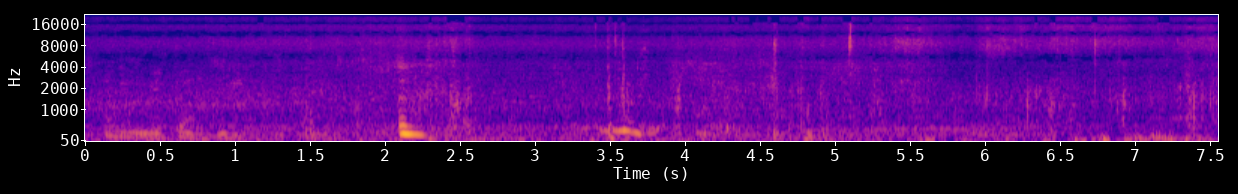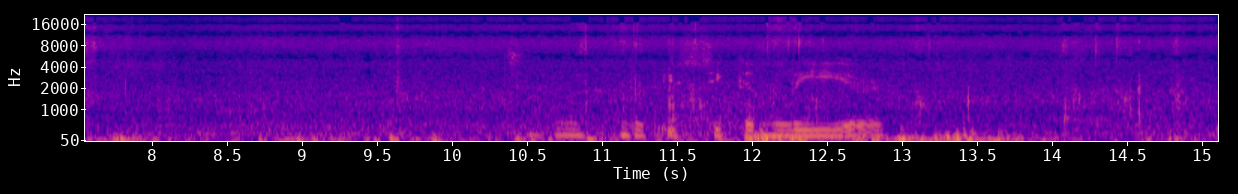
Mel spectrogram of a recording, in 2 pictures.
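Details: Honey bees from a kept colony swarming while two queens divide it; a low buzzing hum rises and falls, with close passing bees around two and twelve seconds and human voices at times.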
